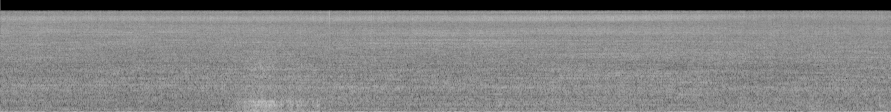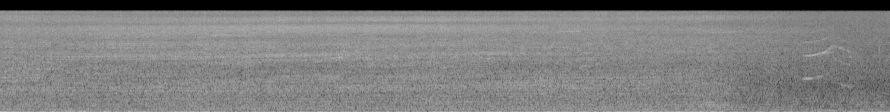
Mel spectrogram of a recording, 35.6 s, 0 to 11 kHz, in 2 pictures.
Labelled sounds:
33.8	34.8	killer whale, 1.0 to 3.3 kHz

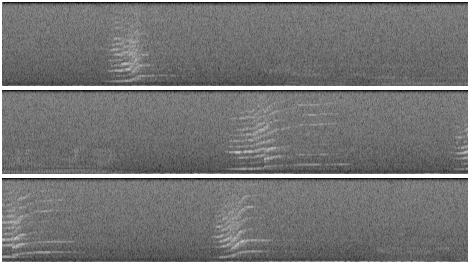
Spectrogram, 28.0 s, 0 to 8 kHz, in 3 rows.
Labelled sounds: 2.0	3.1	humpback whale, 0.80 to 4.6 kHz
13.7	16.3	humpback whale, 0.80 to 6.8 kHz
18.2	19.9	humpback whale, 0.80 to 6.6 kHz
22.8	24.0	humpback whale, 0.80 to 6.4 kHz
26.1	26.4	humpback whale, 1.1 to 1.2 kHz
27.4	27.6	humpback whale, 1.2 to 1.5 kHz

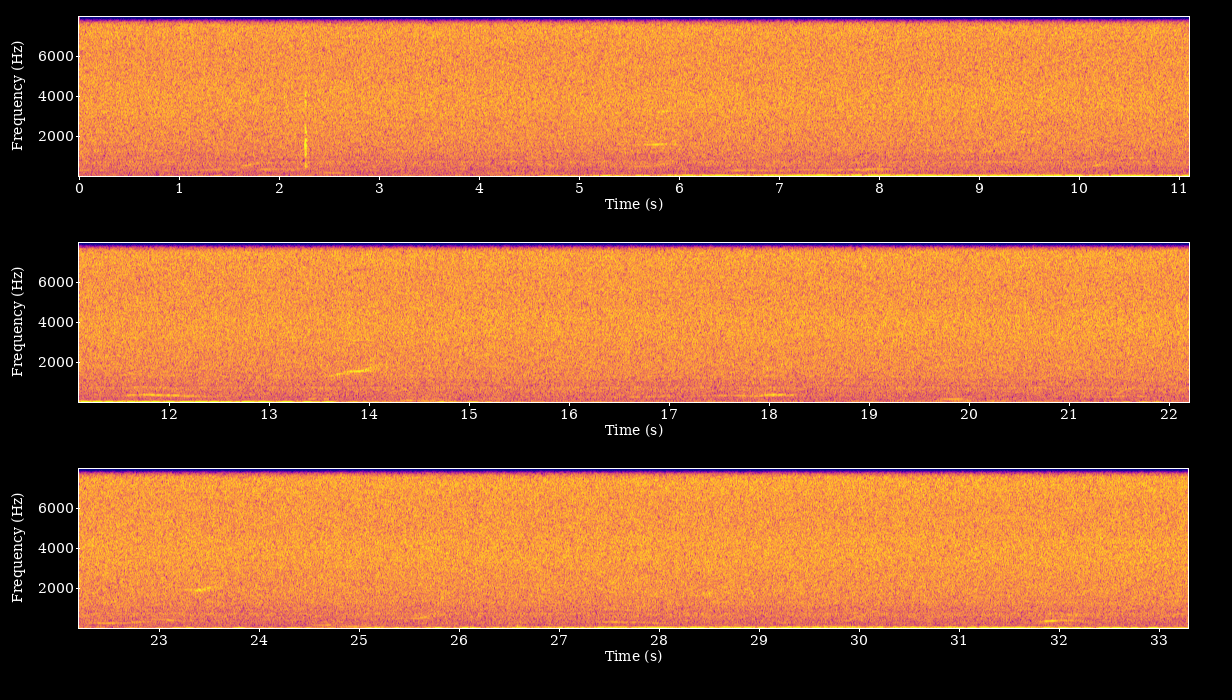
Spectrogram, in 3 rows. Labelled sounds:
5.6	5.9	humpback whale, 1.4 to 1.7 kHz
13.6	14.1	humpback whale, 1.2 to 1.8 kHz
23.3	23.6	humpback whale, 1.8 to 2.1 kHz

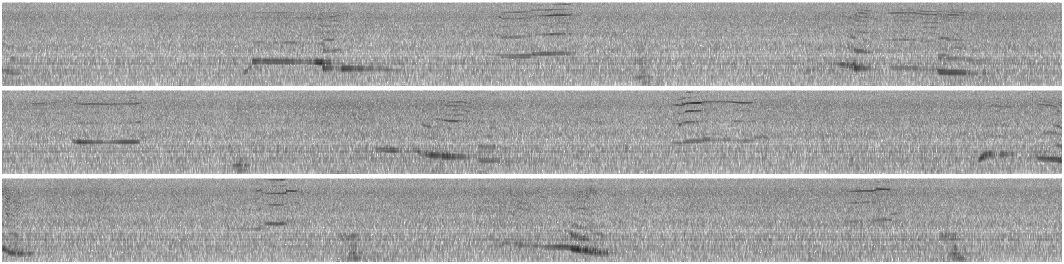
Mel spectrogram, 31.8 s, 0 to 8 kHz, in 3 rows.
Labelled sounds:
2.5	3.3	humpback whale, 0.78 to 5.4 kHz
4.9	5.8	humpback whale, 1.0 to 7.7 kHz
8.8	9.8	humpback whale, 0.84 to 5.4 kHz
11.3	12.0	humpback whale, 1.1 to 7.3 kHz
14.3	14.6	humpback whale, 0.81 to 1.0 kHz
14.9	15.3	humpback whale, 2.4 to 2.8 kHz
17.3	18.1	humpback whale, 1.1 to 6.5 kHz
20.4	20.7	humpback whale, 2.1 to 5.9 kHz
23.6	24.2	humpback whale, 1.2 to 7.6 kHz
26.8	27.1	humpback whale, 0.78 to 1.2 kHz
29.6	30.1	humpback whale, 3.2 to 5.4 kHz

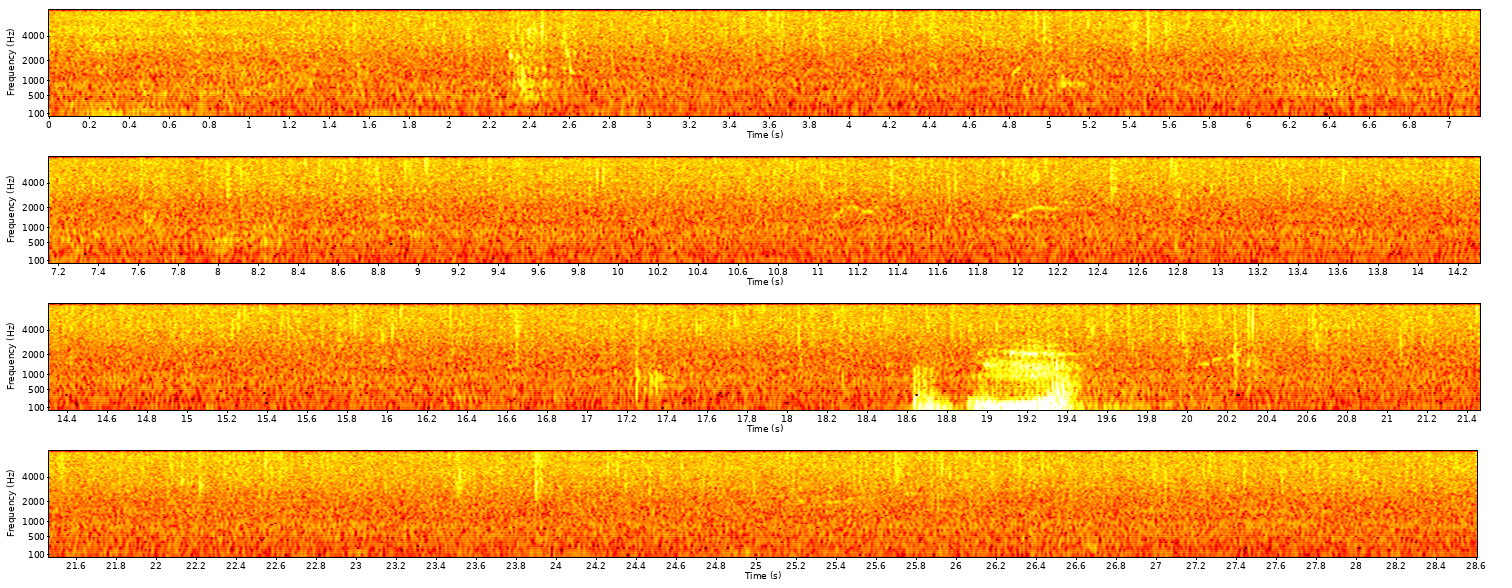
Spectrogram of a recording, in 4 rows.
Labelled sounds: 12.0	12.2	humpback whale, 1.7 to 2.1 kHz
19.0	19.5	humpback whale, 0.94 to 2.2 kHz

